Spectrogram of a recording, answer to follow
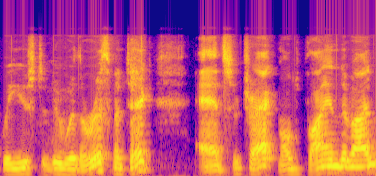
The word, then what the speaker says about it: arithmetic: You do not get graded on your pronunciation in this class, but that word that looks like arithmetic is actually an adjective, pronounced arithmetic combinations of functions, as opposed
